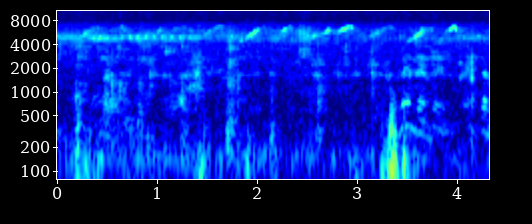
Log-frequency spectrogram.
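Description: Faint voices of men talking, with a loud low thump and a voice about three seconds in. Short rising high-pitched chirps repeat about twice a second in the background.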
